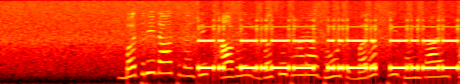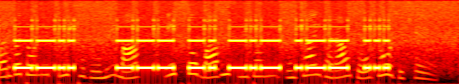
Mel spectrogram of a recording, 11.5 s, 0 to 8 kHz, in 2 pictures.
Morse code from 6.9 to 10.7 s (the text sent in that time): ONKWS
